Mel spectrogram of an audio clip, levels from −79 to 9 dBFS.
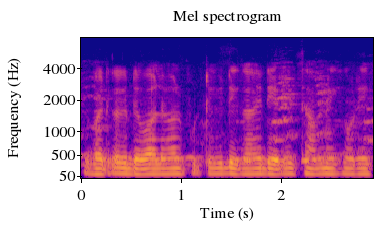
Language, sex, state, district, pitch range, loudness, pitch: Hindi, female, Madhya Pradesh, Umaria, 105-110 Hz, -16 LUFS, 105 Hz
